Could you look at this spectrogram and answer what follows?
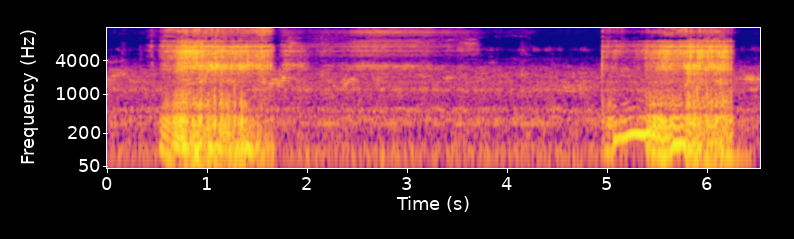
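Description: Two loud, rough, rattling snores a few seconds apart, with quiet breathing between them: snoring in a sleeping dog.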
